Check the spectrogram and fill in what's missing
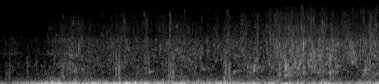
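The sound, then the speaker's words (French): Small waves lap softly at the water's edge in a steady, irregular rhythm of gentle splashes over a low rumbling wash, with no voices. “C'est sur ces petites vaguelettes que se termine la balado au bord de l'eau.”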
